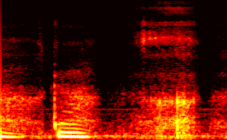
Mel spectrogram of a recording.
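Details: Sleeping Pyrenean Mastiff dog snoring: a single loud, low, rumbling breath followed by softer breathing noise.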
